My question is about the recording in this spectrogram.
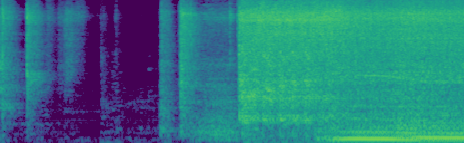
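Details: Jeep Wrangler YJ with TPI fuel injection, after a sputtering misfire traced to one bad spark plug, replaced and gapped: a few light clicks, then the engine catches and settles into a smooth, even idle.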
